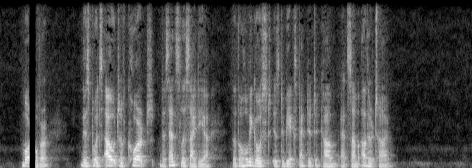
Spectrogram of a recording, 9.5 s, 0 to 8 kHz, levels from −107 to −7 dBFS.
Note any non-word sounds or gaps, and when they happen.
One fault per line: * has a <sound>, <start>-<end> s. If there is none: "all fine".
* has a dropout, 0.6-0.7 s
